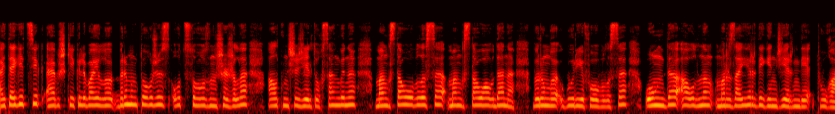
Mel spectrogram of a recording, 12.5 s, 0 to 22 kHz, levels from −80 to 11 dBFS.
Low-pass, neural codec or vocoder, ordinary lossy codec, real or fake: none; none; none; real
